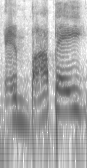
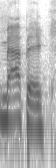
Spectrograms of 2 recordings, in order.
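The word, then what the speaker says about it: Mbappé: ] was lit oh yeah how do you pronounce it Mappy right how you pronounce it n mbappe it's mbappe no that's lit don't say mappe that's lit mbapp yeah listen don't everyone tell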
